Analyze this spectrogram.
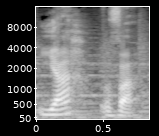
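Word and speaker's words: Yahweh: de Deus né mas ele tem uma pronúncia e essa pronúncia se você estudar como ele tem um livro explicando como que se pronuncia o nome dele seria yar vá né esse Deus yar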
